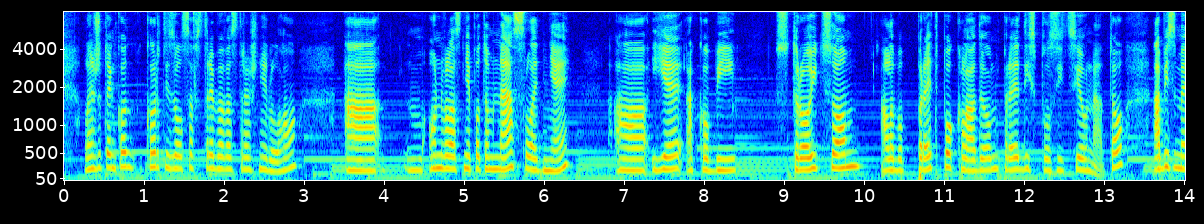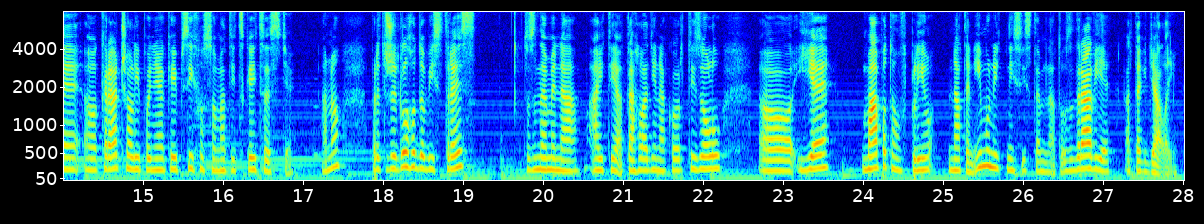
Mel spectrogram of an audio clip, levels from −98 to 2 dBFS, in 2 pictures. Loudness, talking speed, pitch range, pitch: -29 LUFS, 110 wpm, 195-225 Hz, 205 Hz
